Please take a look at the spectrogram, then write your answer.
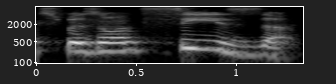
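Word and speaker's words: soixante-six: Swizzant says now remember here if you write swizzon sees pronunciation remember if you write swizzon sees it becomes 66 but if you write swizzon says it becomes 76.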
